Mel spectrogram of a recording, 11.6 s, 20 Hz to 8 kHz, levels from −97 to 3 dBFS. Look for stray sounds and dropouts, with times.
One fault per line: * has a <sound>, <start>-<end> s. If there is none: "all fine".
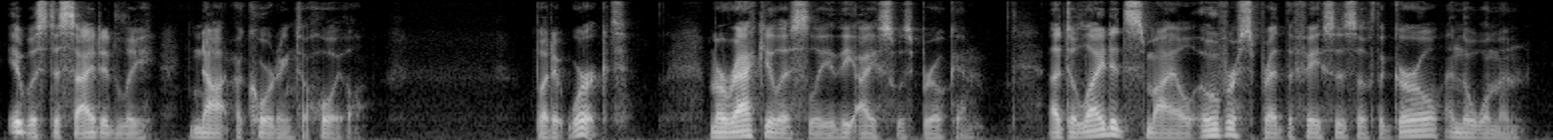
all fine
